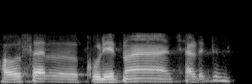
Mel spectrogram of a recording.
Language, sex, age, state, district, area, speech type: Odia, male, 18-30, Odisha, Mayurbhanj, rural, conversation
